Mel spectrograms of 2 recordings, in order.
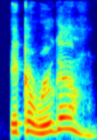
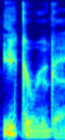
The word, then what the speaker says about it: Ikaruga: Icaruga, you need it. You definitely need copy of Icaruga. Johnny, pet peeve. It's pronounced Ikaruga. It's like an E, not an I.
